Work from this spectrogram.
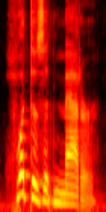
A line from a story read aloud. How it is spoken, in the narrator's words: he said harshly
